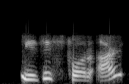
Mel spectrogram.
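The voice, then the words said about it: Bad fake French accent. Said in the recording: “my bad French accent.”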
